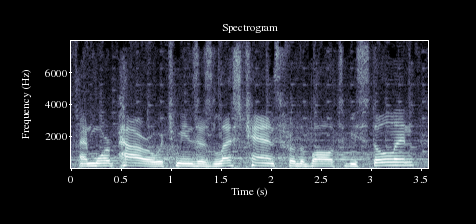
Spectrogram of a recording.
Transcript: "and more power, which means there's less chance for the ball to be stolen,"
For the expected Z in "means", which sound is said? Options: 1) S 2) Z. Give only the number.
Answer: 2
